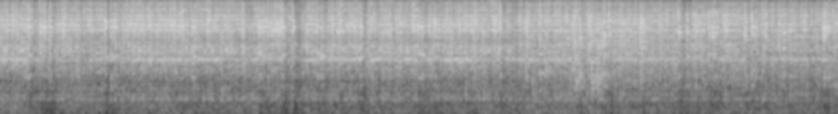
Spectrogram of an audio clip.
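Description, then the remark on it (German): A steady, dense torrent of coins clattering and jingling as they pour into a machine's coin slot, loud, continuing without pause for about ten seconds. “Bitte legen Sie Ihre Münzen in das Münzeingabefach.”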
